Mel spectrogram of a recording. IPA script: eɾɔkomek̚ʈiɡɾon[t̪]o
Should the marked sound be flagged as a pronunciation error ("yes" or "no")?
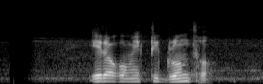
yes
